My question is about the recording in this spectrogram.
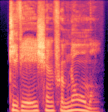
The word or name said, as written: deviation from normal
